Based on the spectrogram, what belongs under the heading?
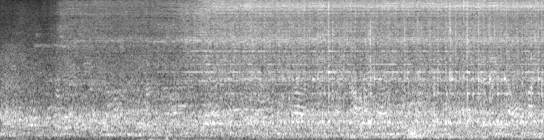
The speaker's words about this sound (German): Es kocht quasi um den Zauberstab rum fängt das Wasser an zu kochen. Faszinierend.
